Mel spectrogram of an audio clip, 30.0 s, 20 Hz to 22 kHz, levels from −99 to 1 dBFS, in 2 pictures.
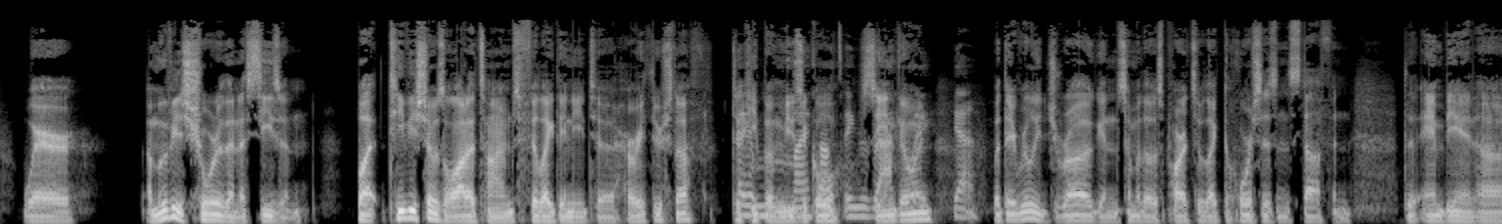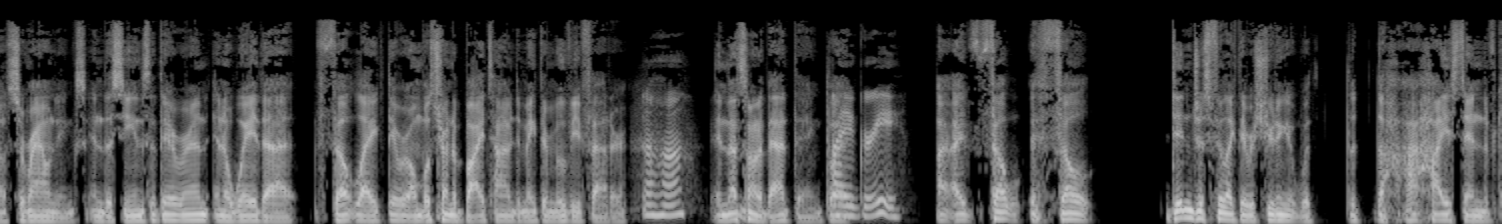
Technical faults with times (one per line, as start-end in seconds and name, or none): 5.72-30.05 sudden gain jump
12.61-13.64 drift correction step
21.85-22.61 drift correction step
